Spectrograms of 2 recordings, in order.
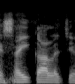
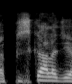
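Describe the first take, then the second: First: సైకాలజీ starting with "sai", no P; correct, silent P. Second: పిసికాలజీ with the silent P sounded, "pis-ka-la-ji"; wrong, P voiced. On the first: Teacher confirming the accepted word, silent-P pronunciation. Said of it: "సైకాలజీ అంటాం". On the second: Teacher showing what nobody says, deliberate mispronunciation. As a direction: misread psychology as పిసికాలజీ. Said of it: "అనం మనం". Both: Shown as a demonstration.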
